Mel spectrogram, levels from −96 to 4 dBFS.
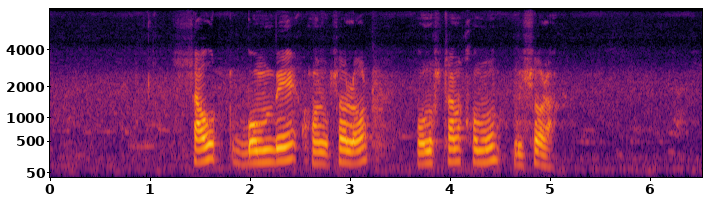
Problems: constant background noise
